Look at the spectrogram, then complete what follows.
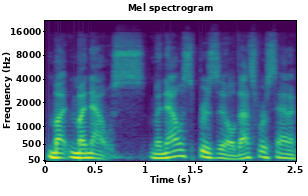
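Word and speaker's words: Manaus: So, it's pronounced Manouse.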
